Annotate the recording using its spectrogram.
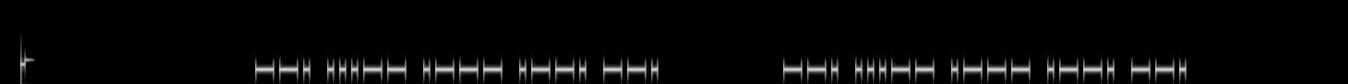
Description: Morse code, heard as a keyed tone, about 20 wpm, 700 Hz. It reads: G3JPG G3JPG
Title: DXCC-100 Call Signs - 5 Characters - Repeated 2x - 20wpm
